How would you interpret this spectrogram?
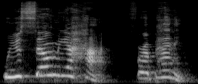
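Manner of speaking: put-on high, eager little boy voice; young Benny asking. A narrator's reading. Benny asks Miss Hill for a rose, high and eager. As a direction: ask sweetly like a small boy. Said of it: "asked Benny".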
